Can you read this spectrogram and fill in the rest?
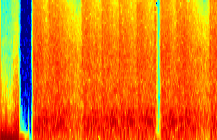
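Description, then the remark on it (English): A loud burst of rapid automatic gunfire, sustained, with a brief gap near the start and another short break partway through, no voices present. “Get yourself shot.”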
